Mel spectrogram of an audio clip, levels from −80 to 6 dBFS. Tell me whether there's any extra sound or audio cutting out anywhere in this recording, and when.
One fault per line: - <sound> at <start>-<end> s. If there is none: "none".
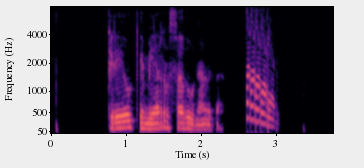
- dropout at 1.2-1.2 s
- chirp at 2.6-3.1 s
